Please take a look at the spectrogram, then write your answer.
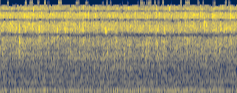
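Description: Fresh green peas fry in oil with vegetables in a clay pot over low heat, giving a steady, even sizzle that continues without pause at close range.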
